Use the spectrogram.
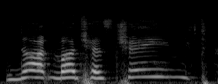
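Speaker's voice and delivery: slow wistful line. Retold or imitated. Fernando wistfully surveys old room.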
